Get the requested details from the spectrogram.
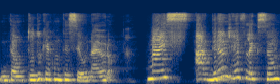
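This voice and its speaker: In a room with audible echo, a woman talks at a fairly slow pace in a high voice. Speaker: educator explaining a book. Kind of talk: lecture.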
